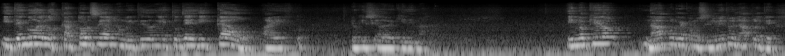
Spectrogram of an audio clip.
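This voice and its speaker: Un hombre venezolano de más de sesenta años que habla en un panel con énfasis, recalcando y repitiendo palabras. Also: male voice, sits high, warm tone. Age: 60s. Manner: emphatic, deliberate with stressed repetition. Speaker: guest, environmental activist. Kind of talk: panel discussion, impassioned speech. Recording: echoey room with faint background noise.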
